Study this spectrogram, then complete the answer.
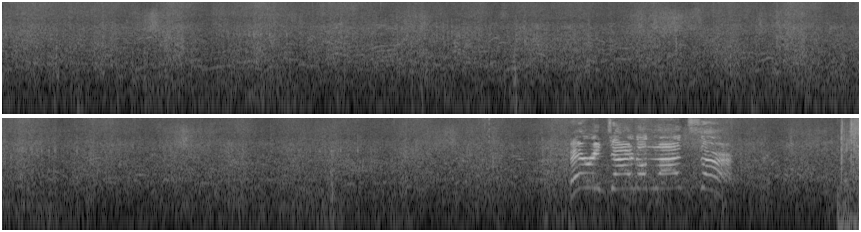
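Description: Waves wash and splash against a wooden ship's hull.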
